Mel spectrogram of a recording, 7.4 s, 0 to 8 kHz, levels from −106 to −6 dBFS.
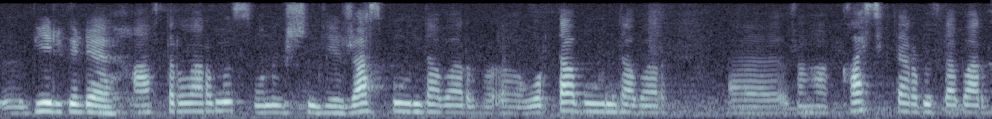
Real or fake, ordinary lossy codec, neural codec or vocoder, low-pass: real; MP3, 64 kbps; none; 7.2 kHz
